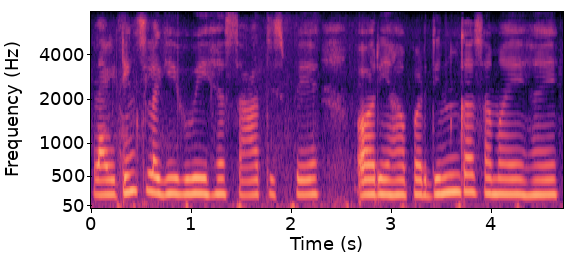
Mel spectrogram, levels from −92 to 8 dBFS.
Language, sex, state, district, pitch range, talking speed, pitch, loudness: Hindi, female, Bihar, West Champaran, 220-235 Hz, 180 wpm, 225 Hz, -15 LUFS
